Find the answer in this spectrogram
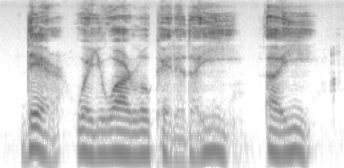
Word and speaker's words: aí: Aie E without the accent would sound like I which is a single syllable and it means ouch I ouch.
